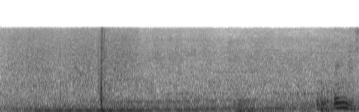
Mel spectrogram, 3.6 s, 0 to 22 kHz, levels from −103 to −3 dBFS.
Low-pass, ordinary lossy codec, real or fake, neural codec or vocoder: none; none; real; none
